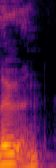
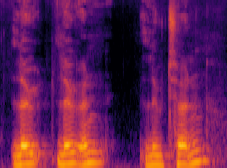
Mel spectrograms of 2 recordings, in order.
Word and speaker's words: Luton: Luton, we don't pronounce our T's in Luton, but Luton is 30 miles north of London.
